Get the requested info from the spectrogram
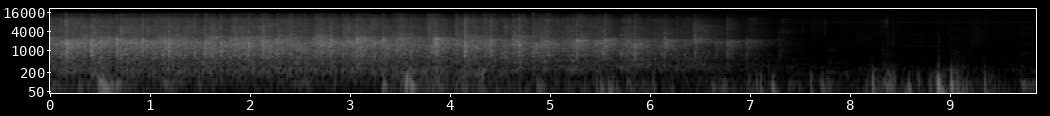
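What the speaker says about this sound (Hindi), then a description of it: "प्लीज एक बार तालियां हो जाए रुचि मैम के लिए" Loud, enthusiastic applause from a studio audience welcomes a computer science department head onto a Rajasthan quiz programme, a dense burst of clapping that fades away after about seven seconds into scattered claps and quiet.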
